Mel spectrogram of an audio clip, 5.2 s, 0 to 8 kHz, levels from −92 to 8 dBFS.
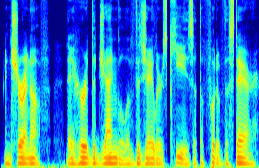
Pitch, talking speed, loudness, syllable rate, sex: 85 Hz, 195 wpm, -20 LUFS, 4.3 syllables/s, male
